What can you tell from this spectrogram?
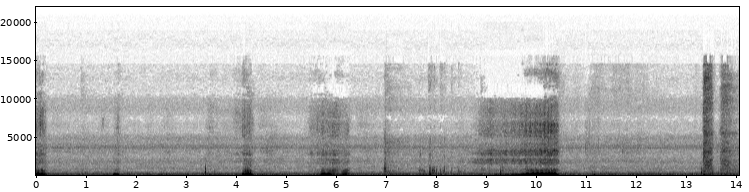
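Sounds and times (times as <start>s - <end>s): dog snoring: 0.0s - 0.4s, 1.5s - 1.8s, 3.9s - 4.5s, 5.4s - 6.4s, 8.7s - 10.6s.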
